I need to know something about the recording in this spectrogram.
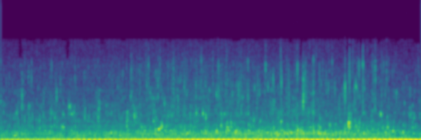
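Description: Hot nitric acid solution poured in a steady stream from a glass beaker through a plastic funnel into a jug.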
